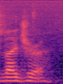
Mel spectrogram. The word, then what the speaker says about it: Vajra: The most Tibetans pronounce Vajra Bendra. Now, bodhisattva learned was the Buddha Purification. Right. What is Benja? Benza is Vajra. It's the same thing. Okay. So, It's the way Tibetans pronounce the word Vajra.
